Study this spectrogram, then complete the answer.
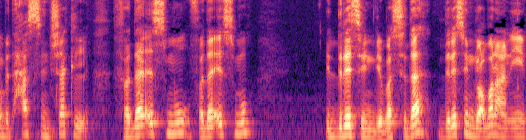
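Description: Against a quiet background, a man with a Cairo accent speaks in an animated tone at a fairly high pitch, with ordinary pitch variation and a moderate pace. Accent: Egyptian Arabic (Cairene). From Egypt. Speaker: chemistry teacher. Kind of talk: lecture. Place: studio. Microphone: lapel.

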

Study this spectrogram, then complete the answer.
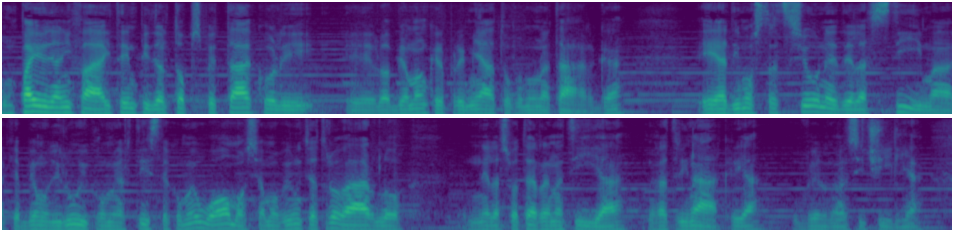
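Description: Faint music plays in the background. A man talks at a fairly quick pace, fairly low in pitch with ordinary pitch variation. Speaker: TV interviewer. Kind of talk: TV interview questions. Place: stage. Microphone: lapel.

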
